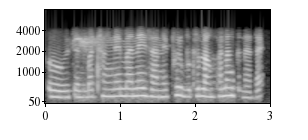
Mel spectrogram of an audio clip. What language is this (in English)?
Bodo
